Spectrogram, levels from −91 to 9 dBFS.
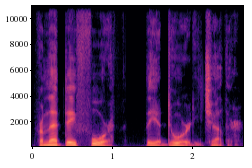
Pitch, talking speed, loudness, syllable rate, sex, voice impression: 95 Hz, 180 wpm, -19 LUFS, 5.1 syllables/s, male, very masculine, adult-like, cool, slightly refreshing, sincere, slightly mature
